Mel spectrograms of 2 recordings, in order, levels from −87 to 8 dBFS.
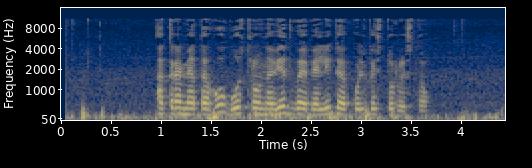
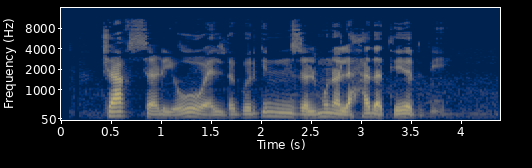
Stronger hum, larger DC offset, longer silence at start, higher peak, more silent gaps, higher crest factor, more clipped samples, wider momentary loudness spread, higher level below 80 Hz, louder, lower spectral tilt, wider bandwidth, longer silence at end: neither; neither; second, 0.05 s vs 0.4 s; about the same, -2 dBFS vs -4 dBFS; neither; second, 16 dB vs 22 dB; neither; first, 18 LU vs 11 LU; first, -30 dBFS vs -70 dBFS; first, -17 LUFS vs -26 LUFS; about the same, -6 dB/octave vs -5 dB/octave; about the same, 11.5 kHz vs 11.5 kHz; second, 0.05 s vs 0.6 s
